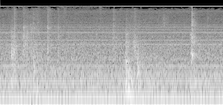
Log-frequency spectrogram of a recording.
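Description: Scattered light clicks and a duller knock about two and a half seconds in as plastic bottles are handled and capped on a towel-covered table, over a steady low hum.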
